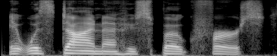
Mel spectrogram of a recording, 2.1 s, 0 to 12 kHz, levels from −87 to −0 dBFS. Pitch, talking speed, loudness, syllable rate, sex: 145 Hz, 175 wpm, -20 LUFS, 4.2 syllables/s, female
